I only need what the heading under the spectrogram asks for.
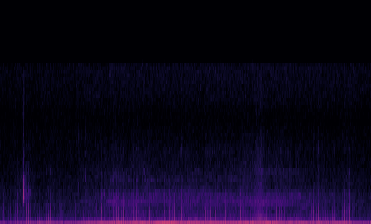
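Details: A female pet cat purring as she dozes off, a steady low rumble that swells and fades with each breath, rising loudest midway, with one sharp click near the start.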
